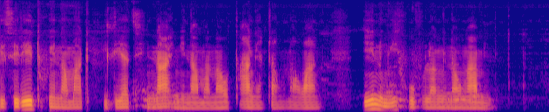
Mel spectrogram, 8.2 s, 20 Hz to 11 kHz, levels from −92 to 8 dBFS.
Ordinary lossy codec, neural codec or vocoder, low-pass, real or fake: none; none; none; real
